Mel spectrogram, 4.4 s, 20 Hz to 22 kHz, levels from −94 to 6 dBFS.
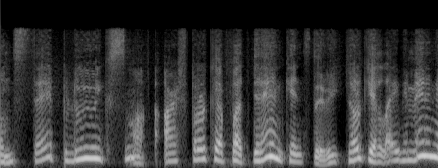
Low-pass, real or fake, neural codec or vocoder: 10.8 kHz; fake; codec, 16 kHz in and 24 kHz out, 0.4 kbps, LongCat-Audio-Codec, fine tuned four codebook decoder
